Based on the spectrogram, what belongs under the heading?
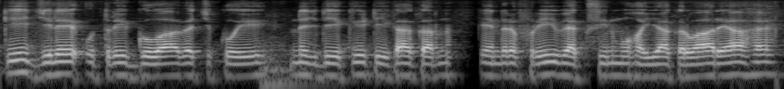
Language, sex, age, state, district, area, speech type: Punjabi, male, 45-60, Punjab, Firozpur, rural, read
